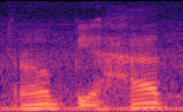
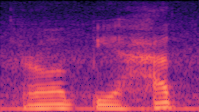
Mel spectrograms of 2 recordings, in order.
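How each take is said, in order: No difference in how they are said.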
